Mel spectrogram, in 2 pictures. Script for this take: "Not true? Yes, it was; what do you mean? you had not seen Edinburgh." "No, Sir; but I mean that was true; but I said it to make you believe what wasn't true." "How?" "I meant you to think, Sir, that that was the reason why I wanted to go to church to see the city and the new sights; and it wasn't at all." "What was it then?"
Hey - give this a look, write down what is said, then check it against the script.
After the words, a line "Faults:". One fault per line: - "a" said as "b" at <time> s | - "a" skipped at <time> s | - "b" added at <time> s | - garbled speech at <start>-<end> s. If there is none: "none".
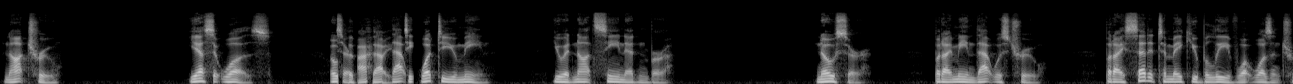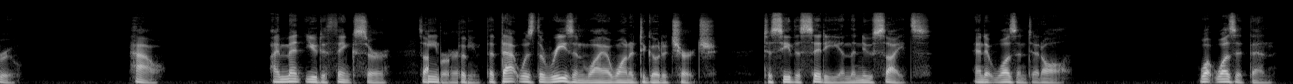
"Not true? Yes, it was; [garbled] what do you mean? you had not seen Edinburgh." "No, Sir; but I mean that was true; but I said it to make you believe what wasn't true." "How?" "I meant you to think, Sir, [garbled] that that was the reason why I wanted to go to church to see the city and the new sights; and it wasn't at all." "What was it then?"
Faults:
- garbled speech at 3.3-4.1 s
- garbled speech at 17.1-17.7 s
